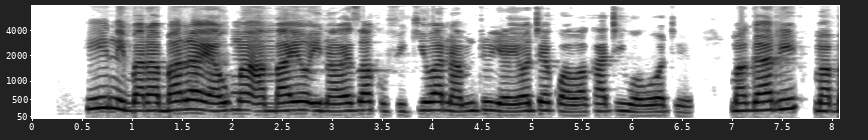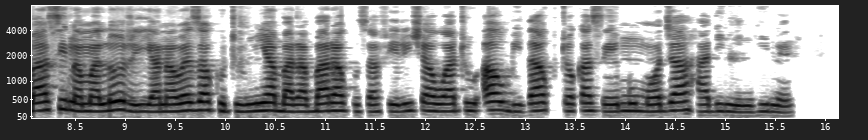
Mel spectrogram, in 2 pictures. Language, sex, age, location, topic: Swahili, female, 36-49, Nairobi, government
